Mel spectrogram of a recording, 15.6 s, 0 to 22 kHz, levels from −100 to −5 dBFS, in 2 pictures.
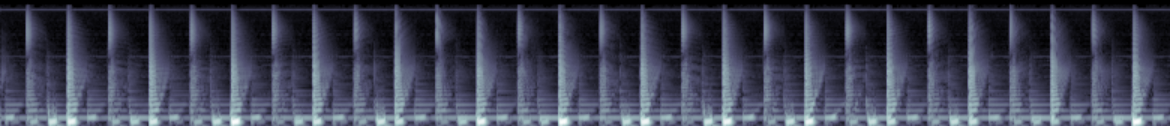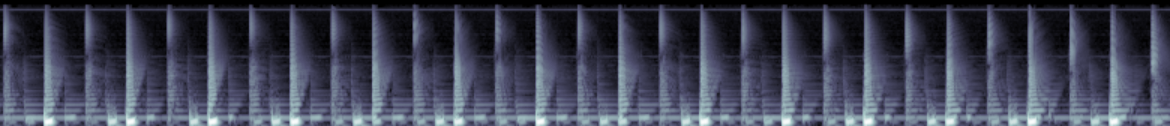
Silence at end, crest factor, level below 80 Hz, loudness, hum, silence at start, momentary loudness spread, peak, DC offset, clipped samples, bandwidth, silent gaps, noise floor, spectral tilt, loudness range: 0.05 s; 22 dB; -38 dBFS; -25 LUFS; none; 0.05 s; 13 LU; -2 dBFS; under 0.1%; under 0.1%; 17.5 kHz; none; -39 dBFS; -6 dB/octave; 4 LU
